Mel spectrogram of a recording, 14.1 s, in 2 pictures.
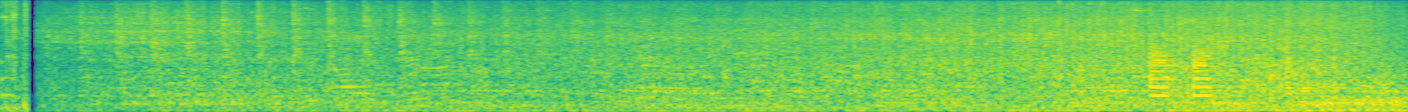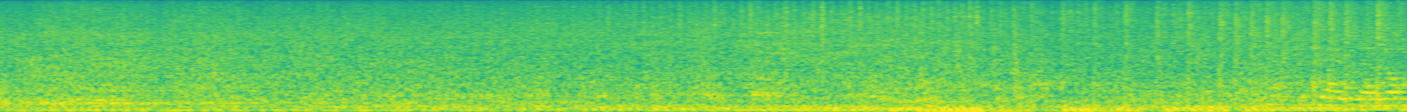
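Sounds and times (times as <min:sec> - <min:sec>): old car engines driving past: 0:00.0 - 0:14.0
car horn honks: 0:05.7 - 0:06.6.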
